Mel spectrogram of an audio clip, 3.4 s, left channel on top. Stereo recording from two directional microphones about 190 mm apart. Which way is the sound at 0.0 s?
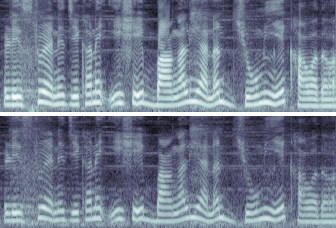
30° left (ahead or behind).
